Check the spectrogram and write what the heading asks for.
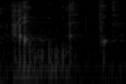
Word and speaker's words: Agnetha: Agnetha. – Agnetha? – Agnetha.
